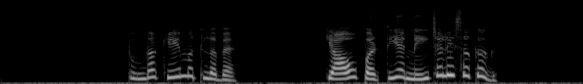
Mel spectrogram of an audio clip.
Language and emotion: Dogri, fearful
